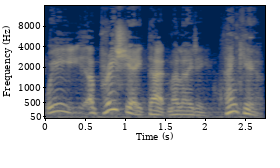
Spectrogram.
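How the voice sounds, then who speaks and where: Bumbling castle guard, kinda high, hesitant, voice goes up and down. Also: male voice, big pitch swings, a little slow, fairly bright tone, heavily acted. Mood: sheepish. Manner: hesitant, deferential. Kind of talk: fantasy video game acting.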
